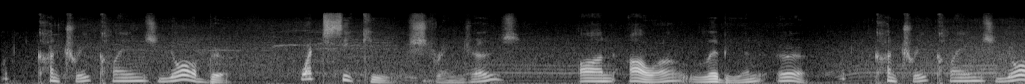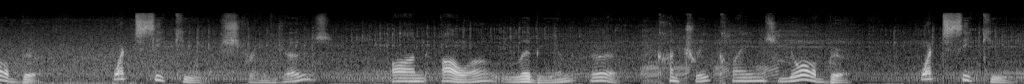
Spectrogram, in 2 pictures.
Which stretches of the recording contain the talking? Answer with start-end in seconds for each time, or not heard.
0.0-2.3, 3.0-10.7, 11.3-13.6, 14.2-18.8, 19.4-20.4.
